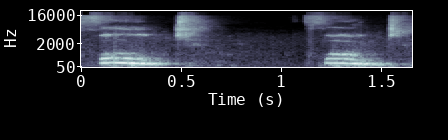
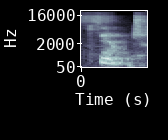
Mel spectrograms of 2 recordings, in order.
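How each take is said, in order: First: Foot said like "foot" with a long oo, as in boot; higher, long-vowelled foot; wrong long vowel. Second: Foot with a very short u; brief oo in Foot; short vowel. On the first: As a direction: stretch the oo in foot, pitched high. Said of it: "That's not the way". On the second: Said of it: "we must say with a short sound". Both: Shown as a demonstration.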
